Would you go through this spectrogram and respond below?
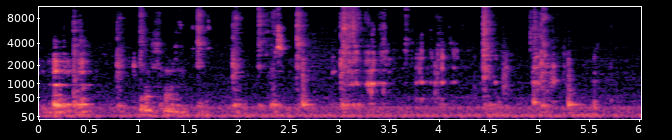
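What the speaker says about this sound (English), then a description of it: "So I'm just going to try to siphon off some beer here." Home-brewed beer siphoned into a bottle during priming and bottling, giving scattered drips and ticking liquid sounds with soft irregular trickling, close and fairly quiet, a low steady hum beneath.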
